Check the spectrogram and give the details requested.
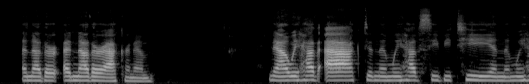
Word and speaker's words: ACT: calling it ACT, because most people call it ACT. Oh, is that And right? yeah, and it is pronounced ACT.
